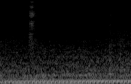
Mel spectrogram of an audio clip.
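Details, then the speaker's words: Honda EU2000i inverter generator after carburetor gaskets, previously swapped, were put in correct places, running a 1500 W heater load for about 10 minutes: steady even low hum, no surging or stumbling; normal running under load. "generator even seems to be running way nicer for sure not choking itself out it's even going about 10 minutes now"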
